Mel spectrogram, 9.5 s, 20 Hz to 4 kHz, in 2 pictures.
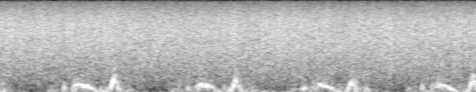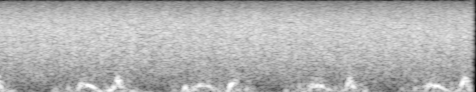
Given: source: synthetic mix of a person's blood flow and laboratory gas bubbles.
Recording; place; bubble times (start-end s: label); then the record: Doppler ultrasound of blood flow; precordium
no bubbles
From the record:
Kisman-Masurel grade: 000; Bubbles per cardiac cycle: 0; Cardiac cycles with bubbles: 0%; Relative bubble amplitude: no bubbles discernible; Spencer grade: 0 (complete lack of bubble signals)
